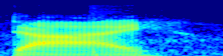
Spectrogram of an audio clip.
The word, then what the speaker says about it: Di: And yes, I do pronounce her name Dai, because, you know, it sounds a lot more metal than day.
